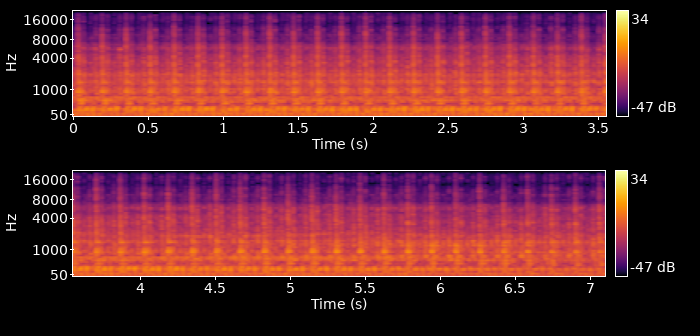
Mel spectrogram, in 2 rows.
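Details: 2010 Citroen C4 Grand Picasso 1.6 HDi diesel at idle: a steady hard knock about three times a second. Worn bottom-end bearings suspected, unconfirmed.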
